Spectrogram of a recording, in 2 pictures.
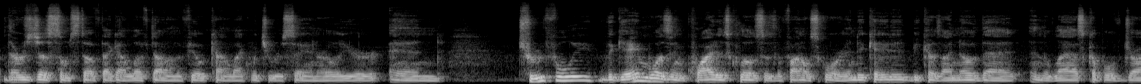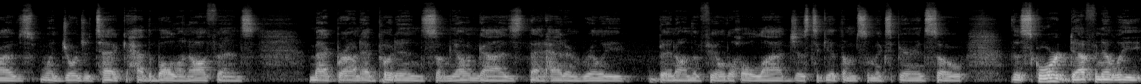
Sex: male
